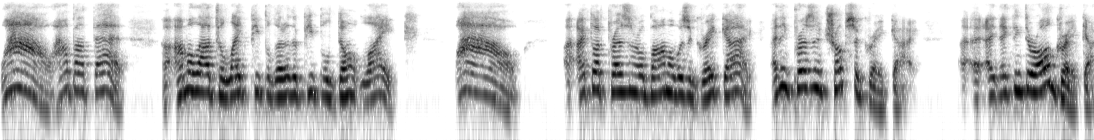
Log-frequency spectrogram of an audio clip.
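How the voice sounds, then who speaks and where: The speaker talks at a fairly quick pace in an American accent, with ordinary pitch variation. The background is quiet. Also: man, high pitch for a man. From New York City (Bronx). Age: 60s. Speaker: fire chief. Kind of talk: panel discussion. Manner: stammering, many repeated words.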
